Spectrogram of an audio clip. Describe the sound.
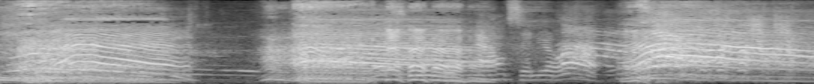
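During a laughter yoga session, two voices do the 'lion laughter', imitating lion roars in long, strained, growling bursts: three loud roars with short breaks between them, rough and harmonically rich with rising and falling pitch.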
